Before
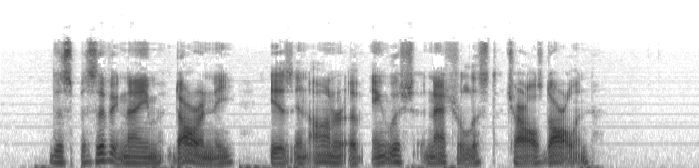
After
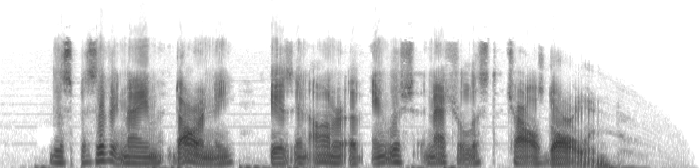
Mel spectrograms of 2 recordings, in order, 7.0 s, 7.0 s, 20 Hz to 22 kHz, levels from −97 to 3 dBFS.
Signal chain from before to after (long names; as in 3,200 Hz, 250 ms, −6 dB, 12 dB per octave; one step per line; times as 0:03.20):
turntable brake at the end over 1.78 s
gain on a spectral selection 0:00.37–0:00.60, 430–1,000 Hz −21 dB
highs frequency-modulated by the lows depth 0.24 ms
level −4 dB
